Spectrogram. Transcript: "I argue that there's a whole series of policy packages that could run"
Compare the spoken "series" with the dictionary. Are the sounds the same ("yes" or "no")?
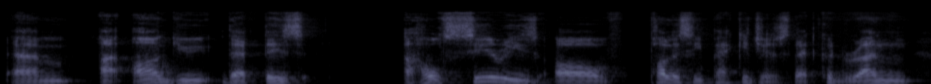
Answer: yes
